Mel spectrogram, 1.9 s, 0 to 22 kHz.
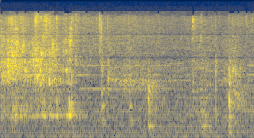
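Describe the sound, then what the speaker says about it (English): Beef stock pours steadily into a crock pot, making a faint, continuous liquid splash with small bubbling accents. "I'm doing 4 cups of beef stock and 2 cups of water."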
